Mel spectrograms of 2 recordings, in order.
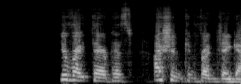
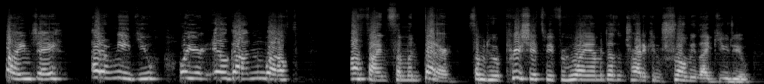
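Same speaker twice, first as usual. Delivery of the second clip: high, indignant dismissal; huffy Daisy; 9 semitones higher than usual. Acted. Daisy dumping Gatsby in a high, indignant voice. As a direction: toss him off in a lifted huff.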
